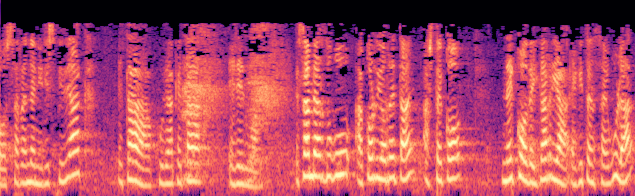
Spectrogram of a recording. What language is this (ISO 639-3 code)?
eus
